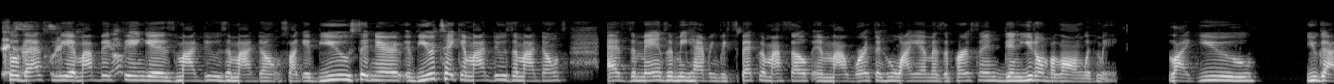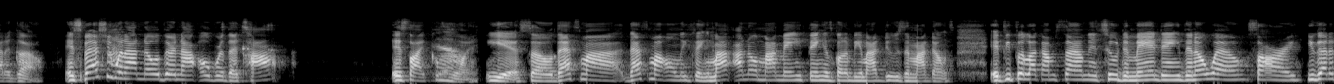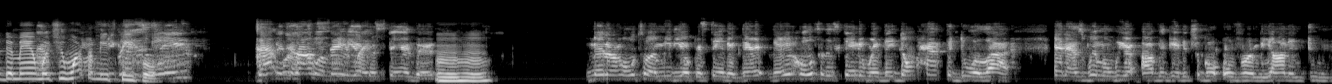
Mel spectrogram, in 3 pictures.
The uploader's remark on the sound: They come together via Facetime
